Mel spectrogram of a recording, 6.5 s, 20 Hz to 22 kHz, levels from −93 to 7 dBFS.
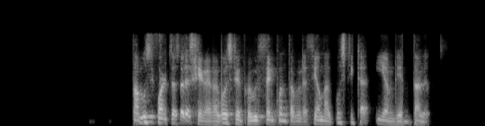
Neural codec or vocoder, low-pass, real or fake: codec, 16 kHz, 0.5 kbps, X-Codec, HuBERT features, trained on general audio; 7.2 kHz; fake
